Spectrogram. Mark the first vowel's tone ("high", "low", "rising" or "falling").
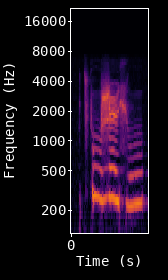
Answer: falling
